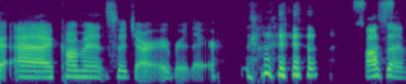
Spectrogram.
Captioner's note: laughs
